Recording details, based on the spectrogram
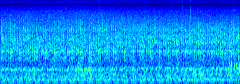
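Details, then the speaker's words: Narrowboat Josh diesel cruising at slow speed on hot day, River Weaver: low uneven thump at tickover with loose irregular firing; sounds close to cutting out at low speed. "This tick over thing's stressing me out. Sounds like Josh is going to cut out every time we go at slow speed."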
